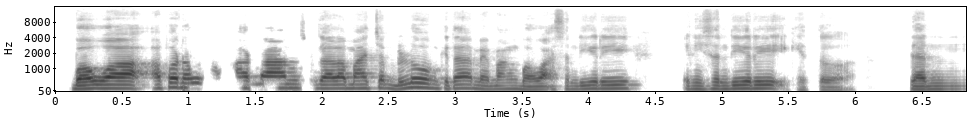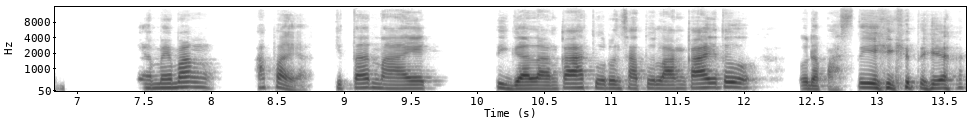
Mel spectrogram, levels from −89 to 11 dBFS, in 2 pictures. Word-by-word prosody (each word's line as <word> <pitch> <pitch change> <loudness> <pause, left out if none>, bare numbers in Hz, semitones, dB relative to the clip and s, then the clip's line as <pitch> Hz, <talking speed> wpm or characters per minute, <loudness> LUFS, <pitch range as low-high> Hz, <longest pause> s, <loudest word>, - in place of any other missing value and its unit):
bawa 155 +1 +6
apa, 165 +5 -2
namanya 195 0 -2 0.2
makanan 170 +1 0
segala 160 0 +1
macam, 160 +1 -5
belum, 185 +7 0
kita 155 +2 -2
memang 135 0 -7
bawa 120 0 -3
sendiri, 150 +3 -6 0.4
ini 130 - -8
sendiri 150 +2 -2
gitu. 100 0 -14 0.5
Dan, 125 +1 -4 0.7
ya, 170 - -4
memang 185 +5 +2 0.5
apa, - - -2
ya, - - -11 0.2
kita 185 +1 0
naik 155 -1 0 0.5
3 150 -4 +5
langkah, 145 +6 +4
turun 165 -3 -1
1 160 +1 -3
langkah 155 +3 +4
itu 195 +3 +1 0.6
udah 135 -3 +1
pasti 195 - -5 0.3
gitu, 205 -3 0
ya, 170 0 +4
155 Hz, 135 wpm, -22 LUFS, 140-170 Hz, 0.7 s, bawa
